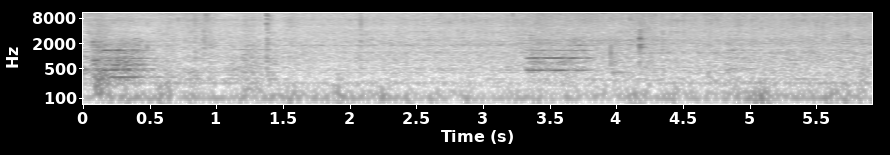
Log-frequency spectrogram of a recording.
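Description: Spiced beef and cauliflower masala sizzling in a metal pot as a steel spoon stirs it, over a steady low hum. A short pitched tone sounds briefly at the start and again about three and a half seconds in.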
